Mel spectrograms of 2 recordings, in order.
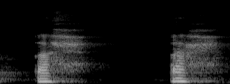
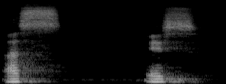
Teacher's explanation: So due to the sifat hams, the sound of these letters will be weak, but the airflow or breathe will be continue.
